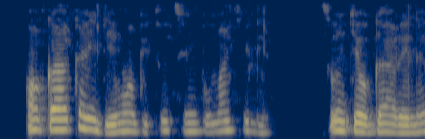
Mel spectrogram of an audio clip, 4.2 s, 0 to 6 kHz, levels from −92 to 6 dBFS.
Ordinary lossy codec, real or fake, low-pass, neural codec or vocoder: none; fake; 5.4 kHz; codec, 16 kHz, 16 kbps, FunCodec, trained on LibriTTS, 50 frames a second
